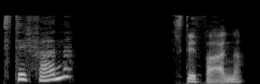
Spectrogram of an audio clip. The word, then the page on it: Stefan: French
